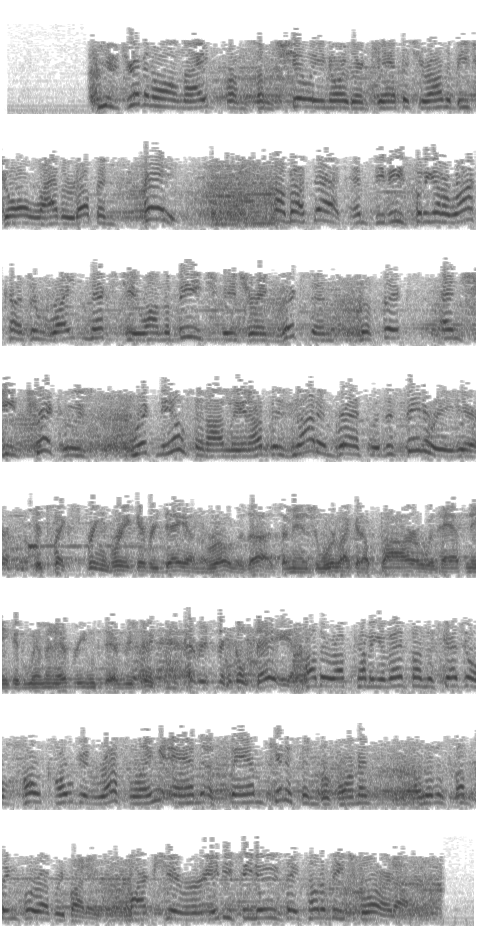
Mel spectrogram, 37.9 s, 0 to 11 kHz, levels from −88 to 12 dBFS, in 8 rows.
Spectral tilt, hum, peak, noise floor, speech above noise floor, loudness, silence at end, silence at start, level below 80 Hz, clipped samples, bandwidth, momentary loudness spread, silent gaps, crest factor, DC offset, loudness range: -9.5 dB/octave; none; -4 dBFS; -55 dBFS; 34 dB; -21 LUFS; 0.3 s; 0.85 s; -62 dBFS; under 0.1%; 5.6 kHz; 4 LU; none; 16 dB; under 0.1%; 1 LU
